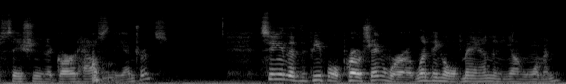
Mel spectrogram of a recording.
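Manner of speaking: ordinary delivery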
